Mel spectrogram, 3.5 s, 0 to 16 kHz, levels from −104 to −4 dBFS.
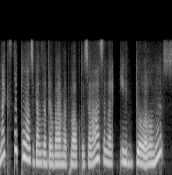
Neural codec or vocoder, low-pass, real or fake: codec, 16 kHz, 0.5 kbps, FreqCodec, smaller model; 7.2 kHz; fake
